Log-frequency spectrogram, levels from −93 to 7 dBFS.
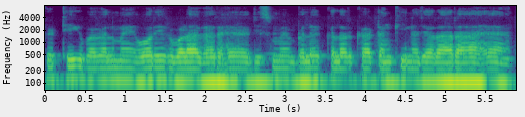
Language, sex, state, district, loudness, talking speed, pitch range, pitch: Hindi, male, Jharkhand, Deoghar, -16 LUFS, 185 wpm, 110-115 Hz, 115 Hz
